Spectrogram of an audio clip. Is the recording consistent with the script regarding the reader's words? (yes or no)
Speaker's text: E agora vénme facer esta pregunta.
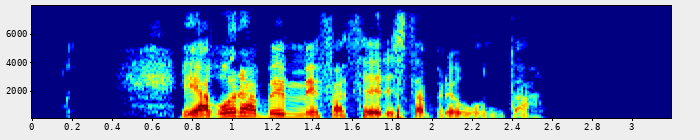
yes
